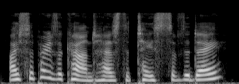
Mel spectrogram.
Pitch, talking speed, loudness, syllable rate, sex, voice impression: 225 Hz, 250 wpm, -18 LUFS, 6.1 syllables/s, female, very feminine, middle-aged, slightly thin, slightly relaxed, very powerful, slightly dark, slightly hard, very clear, very fluent, cool, very intellectual, refreshing, sincere, slightly calm, slightly friendly, slightly reassuring, unique, elegant, slightly wild, sweet, lively, slightly kind, intense, sharp, light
